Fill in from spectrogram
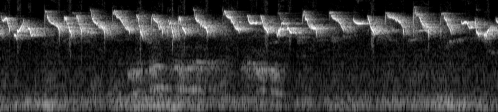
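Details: White-eye in full, energetic song, Gresik: rapid high-pitched descending chirps tumbling one after another, with faint lower tones briefly in the background.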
